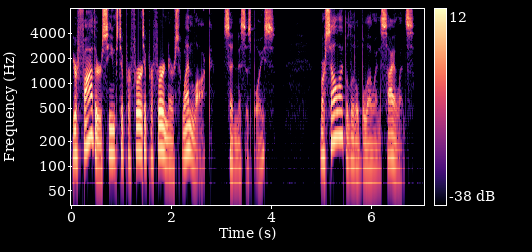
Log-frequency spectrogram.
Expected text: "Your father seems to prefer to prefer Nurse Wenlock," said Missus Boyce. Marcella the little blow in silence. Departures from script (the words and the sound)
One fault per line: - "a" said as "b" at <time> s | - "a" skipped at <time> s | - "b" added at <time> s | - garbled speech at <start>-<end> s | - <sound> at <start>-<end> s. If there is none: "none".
none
